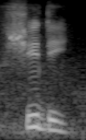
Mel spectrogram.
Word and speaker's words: Sheedy: i interviewed we have shiddy am i saying your name right you are saying it right yes yeah my husband told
